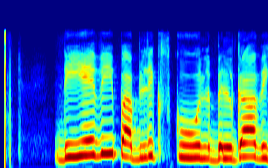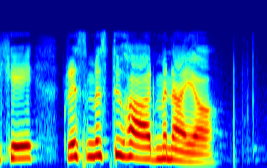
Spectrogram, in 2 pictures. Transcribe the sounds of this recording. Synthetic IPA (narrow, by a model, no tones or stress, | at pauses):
ɖiːeːʋiːpəblɪkskuːlbɪlɡaːʋɪkʰeː | kɾɪsməst̪ʊɦaːɾmənaːjaː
